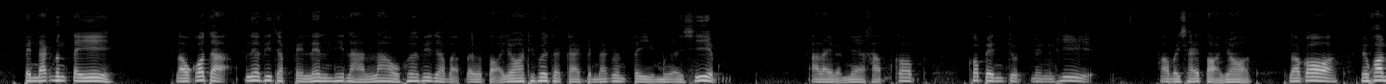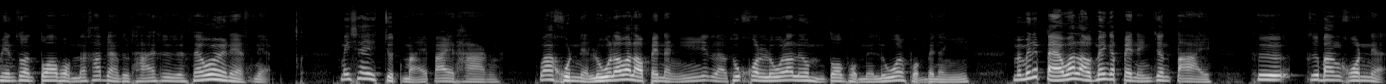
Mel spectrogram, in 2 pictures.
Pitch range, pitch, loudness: 125-180 Hz, 155 Hz, -22 LUFS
